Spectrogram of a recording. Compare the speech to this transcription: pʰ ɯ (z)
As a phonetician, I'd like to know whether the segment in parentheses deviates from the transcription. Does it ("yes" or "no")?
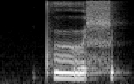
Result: yes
